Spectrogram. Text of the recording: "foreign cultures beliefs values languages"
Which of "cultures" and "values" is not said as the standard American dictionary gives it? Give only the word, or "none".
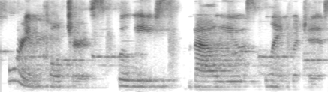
none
